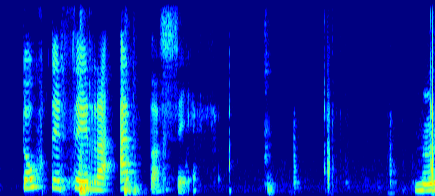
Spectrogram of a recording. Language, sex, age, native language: Icelandic, female, 10, Icelandic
